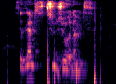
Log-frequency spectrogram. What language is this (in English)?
Kabyle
